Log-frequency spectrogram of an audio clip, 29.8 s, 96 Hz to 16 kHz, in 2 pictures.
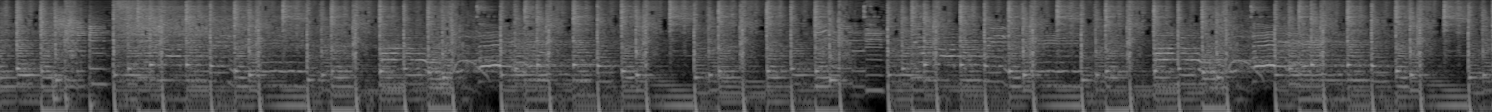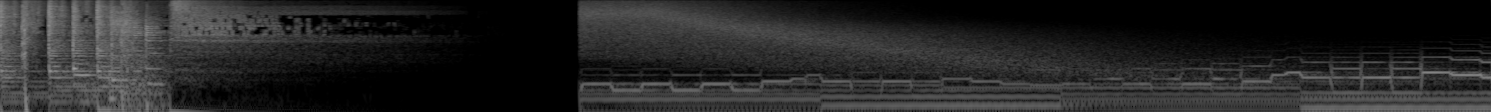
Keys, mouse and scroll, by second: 0.4 n, 1.1 click, 2.0-3.0 drag, 4.1 KP_0, 5.3 n, 6.8 g, 9.9 g, 14.3 click, 17.4-18.3 middle drag, 21.8 click, 22.1 middle drag, 23.1 middle click, 23.5 shift+middle click, 24.3 shift+d, 25.4 KP_0, 26.1 g, 27.8-28.1 middle drag, 28.6 shift+middle click, 29.5 click.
